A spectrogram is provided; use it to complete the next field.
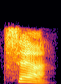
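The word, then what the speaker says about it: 山: Take the character mountain. It's onyomi is san.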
